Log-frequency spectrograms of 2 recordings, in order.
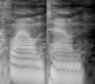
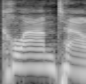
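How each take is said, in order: First: The first word has an 'ow' vowel. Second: The first word has an 'ah' vowel. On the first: The speaker calls it wrong. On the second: The speaker calls it right. "It's Clown Town, ... C L A H N"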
